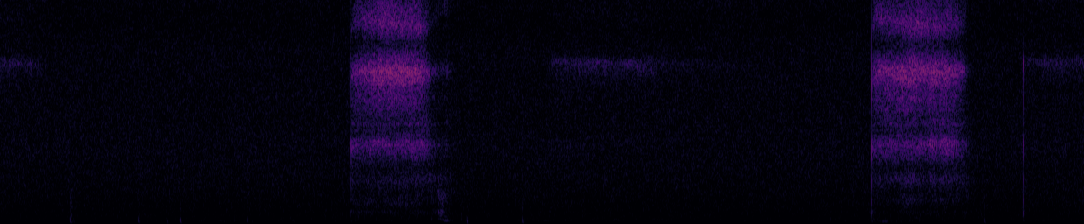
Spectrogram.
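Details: A sleeping pug gives two rasping, whistly snores about four seconds apart, each lasting under a second, with faint ticks and near silence in between.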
